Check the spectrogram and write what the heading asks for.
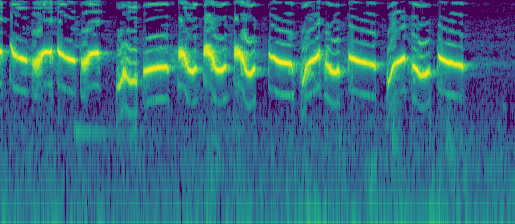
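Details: Olive-backed sunbird in strong song: about fifteen clear, high whistled notes, some dipping and rising, delivered steadily over five seconds, then silence.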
